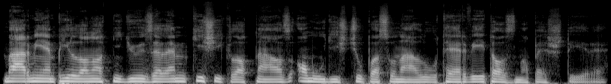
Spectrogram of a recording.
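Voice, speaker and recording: A man narrating an audiobook in a steady, measured reading voice. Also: mid-range voice. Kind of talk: scripted narration.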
